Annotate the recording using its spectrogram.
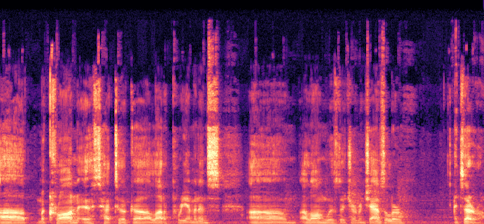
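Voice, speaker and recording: A man with a non-native accent, amid noticeable background noise and audible room echo. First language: not English. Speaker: political commentator. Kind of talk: casual monologue. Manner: halting, with fillers and self-corrections.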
